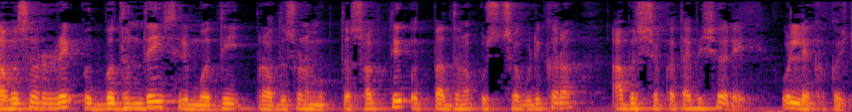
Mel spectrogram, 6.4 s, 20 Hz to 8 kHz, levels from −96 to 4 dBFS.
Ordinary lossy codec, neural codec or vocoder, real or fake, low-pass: none; none; real; none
